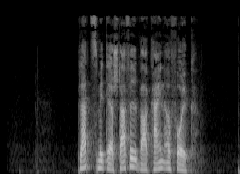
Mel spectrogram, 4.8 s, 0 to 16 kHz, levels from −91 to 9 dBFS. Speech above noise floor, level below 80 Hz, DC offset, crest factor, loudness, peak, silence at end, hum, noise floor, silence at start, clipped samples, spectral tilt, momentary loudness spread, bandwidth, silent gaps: 52 dB; -52 dBFS; under 0.1%; 20 dB; -21 LUFS; -4 dBFS; 0.95 s; none; -73 dBFS; 1.55 s; under 0.1%; -5.5 dB/octave; 5 LU; 11.5 kHz; none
